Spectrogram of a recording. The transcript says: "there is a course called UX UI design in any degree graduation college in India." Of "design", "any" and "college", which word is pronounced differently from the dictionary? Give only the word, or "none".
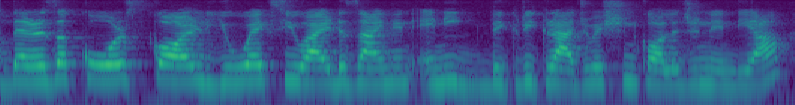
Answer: none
